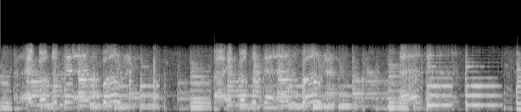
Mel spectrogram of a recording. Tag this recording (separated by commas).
Musical instrument, Plucked string instrument, Music, Guitar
